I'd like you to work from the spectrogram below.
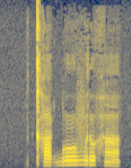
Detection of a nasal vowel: present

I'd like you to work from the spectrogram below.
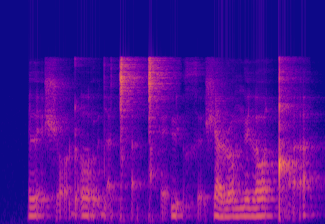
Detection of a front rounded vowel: present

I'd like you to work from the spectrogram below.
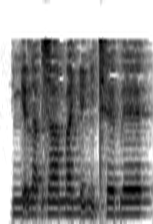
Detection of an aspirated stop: present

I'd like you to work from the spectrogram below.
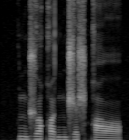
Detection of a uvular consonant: present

